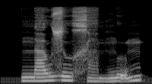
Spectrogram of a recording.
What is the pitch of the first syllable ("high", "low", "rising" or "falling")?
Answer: rising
